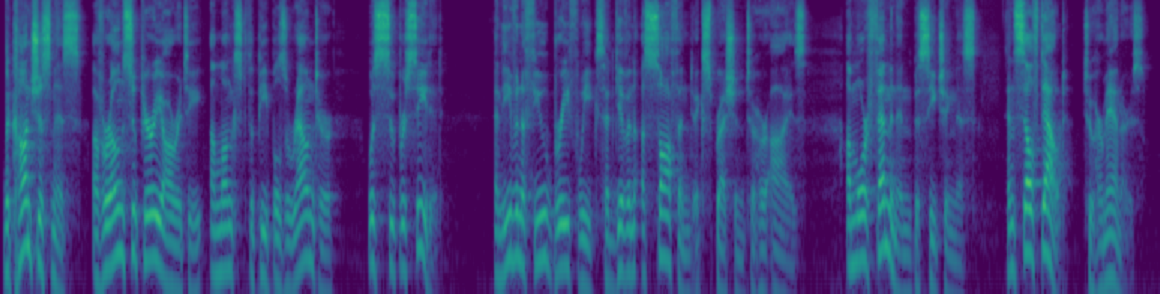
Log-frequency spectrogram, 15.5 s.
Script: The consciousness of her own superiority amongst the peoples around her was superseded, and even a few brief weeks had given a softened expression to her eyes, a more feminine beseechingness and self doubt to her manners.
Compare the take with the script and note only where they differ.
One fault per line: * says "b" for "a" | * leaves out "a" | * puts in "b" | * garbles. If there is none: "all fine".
all fine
